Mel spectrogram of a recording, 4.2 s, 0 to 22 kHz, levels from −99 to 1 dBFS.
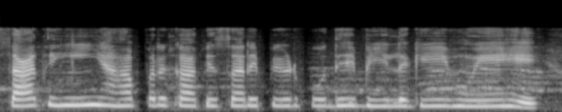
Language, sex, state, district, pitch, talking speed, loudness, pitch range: Hindi, female, Uttar Pradesh, Saharanpur, 235 Hz, 170 wpm, -21 LUFS, 225-245 Hz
